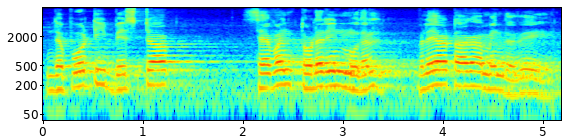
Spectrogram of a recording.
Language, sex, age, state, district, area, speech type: Tamil, male, 18-30, Tamil Nadu, Perambalur, rural, read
